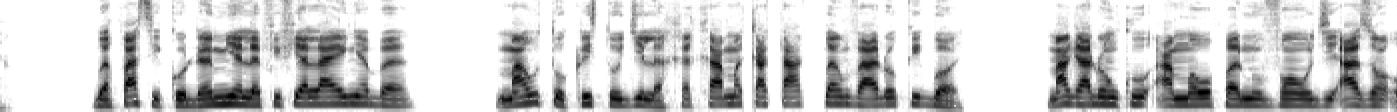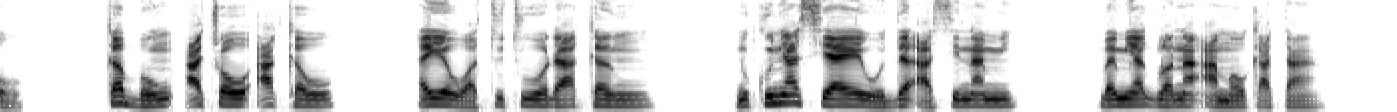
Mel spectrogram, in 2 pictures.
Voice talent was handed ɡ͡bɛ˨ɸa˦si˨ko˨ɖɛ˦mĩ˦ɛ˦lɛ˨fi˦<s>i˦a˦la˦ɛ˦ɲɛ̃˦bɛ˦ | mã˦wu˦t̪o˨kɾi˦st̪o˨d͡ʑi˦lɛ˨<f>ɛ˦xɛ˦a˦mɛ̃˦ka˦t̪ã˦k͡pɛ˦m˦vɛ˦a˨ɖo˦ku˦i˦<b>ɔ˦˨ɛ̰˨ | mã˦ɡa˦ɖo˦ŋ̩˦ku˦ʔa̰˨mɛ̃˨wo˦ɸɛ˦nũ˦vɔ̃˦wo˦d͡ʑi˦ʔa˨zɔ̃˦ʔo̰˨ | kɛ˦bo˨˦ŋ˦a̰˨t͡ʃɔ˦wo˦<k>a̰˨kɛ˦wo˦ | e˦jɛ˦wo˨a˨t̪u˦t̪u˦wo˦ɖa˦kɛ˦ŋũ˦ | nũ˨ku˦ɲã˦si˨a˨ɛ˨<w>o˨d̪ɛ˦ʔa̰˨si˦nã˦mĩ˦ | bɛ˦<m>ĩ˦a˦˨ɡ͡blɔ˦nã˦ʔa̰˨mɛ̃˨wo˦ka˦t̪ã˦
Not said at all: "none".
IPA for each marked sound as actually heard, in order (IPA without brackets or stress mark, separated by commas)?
f, x, ɡ͡b, ʔ, w, m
